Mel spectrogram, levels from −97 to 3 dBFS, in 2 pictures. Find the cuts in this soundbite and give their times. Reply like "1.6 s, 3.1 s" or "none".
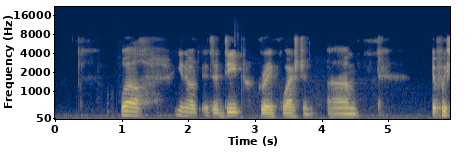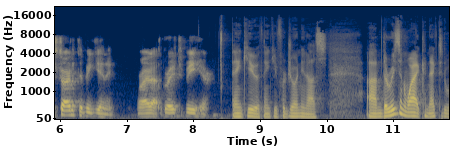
2.1 s, 7.5 s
